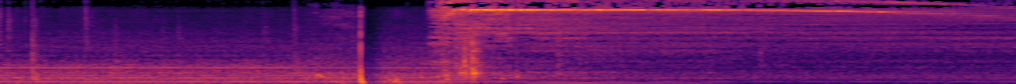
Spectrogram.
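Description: Home freeze dryer running with a steady hum; about three and a half seconds in a click, then a loud hiss of air rushing into the vacuum chamber as the drain valve is opened at the end of the cycle, fading away over about five seconds.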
